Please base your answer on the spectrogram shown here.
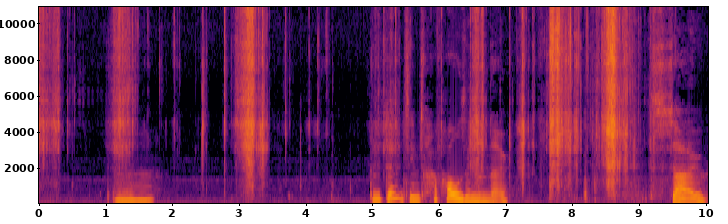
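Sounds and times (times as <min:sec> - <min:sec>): packaging crinkling: 0:00.0 - 0:04.4, 0:06.4 - 0:09.2.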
